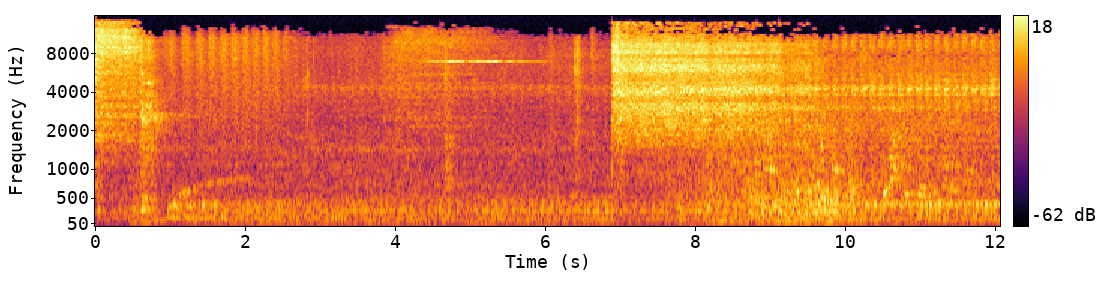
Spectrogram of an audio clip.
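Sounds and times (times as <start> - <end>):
loud air hiss: 6.9 - 8.8.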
